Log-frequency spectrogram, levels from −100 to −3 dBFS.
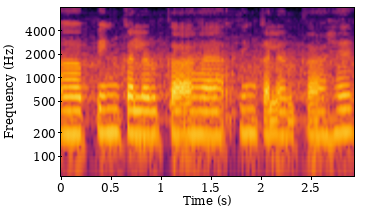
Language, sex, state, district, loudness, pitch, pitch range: Hindi, female, Bihar, Madhepura, -18 LUFS, 190 Hz, 185-195 Hz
